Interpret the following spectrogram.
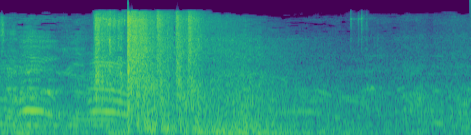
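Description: A volley of black-powder muskets fired together by a line of infantry, a ragged cluster of shots about half a second in that dies away within a second.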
